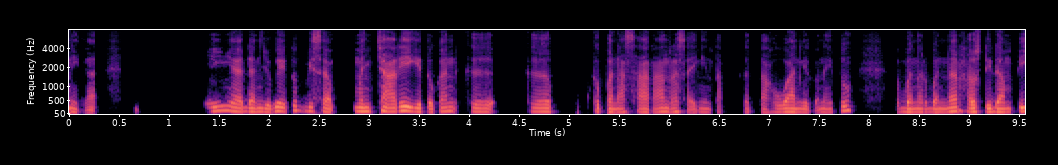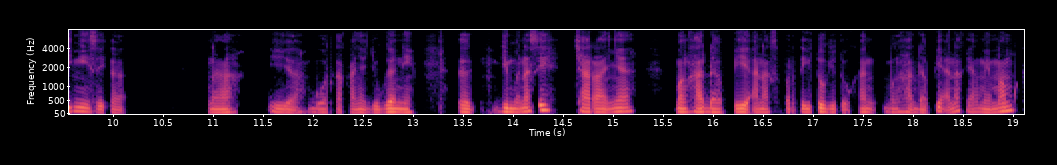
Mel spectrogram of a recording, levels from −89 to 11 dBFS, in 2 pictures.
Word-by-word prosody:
nih, 115 -4 -1
Kak. - - -10 1.1
Iya 140 -1 +3
dan 125 -1 +3
juga 140 +5 +5
itu 160 +4 0
bisa 140 -5 0 0.2
mencari 130 +1 +6
gitu 110 -3 +3
kan 135 +3 -1
ke 120 -2 0 0.3
ke 125 -2 0 0.4
ke 125 - -3
penasaran, 110 +1 0
rasa 120 -3 -3
ingin 110 -1 -6
ta - - -14 0.2
ketahuan, 115 0 0
gitu. 105 - -3
Nah, 105 0 -3
itu, 155 +7 0 0.5
ke - - -9
benar-benar 110 +3 +3
harus 120 -3 +3
didampingi 115 +4 +4
sih, 105 -2 -3
Kak. 95 -3 -7 0.8
Nah. 105 0 0 0.4
Iya 105 -3 -2
buat 105 -1 -7
Kakaknya 100 +1 -5
juga 105 +3 +3
nih, 105 -1 +1 0.5
eee, 110 -2 +1 0.2
gimana 125 +1 +2
sih 175 +4 +5 0.2
caranya, 120 +1 0 0.4
menghadapi 115 -1 +2
anak 105 0 -4
seperti 110 -1 -5
itu 120 -3 +3
gitu 100 -3 -6
kan? 115 -2 -5
Menghadapi 110 +1 -4
anak 140 +3 -5
yang 115 - -7
memang 110 +9 +1
115 Hz, 150 wpm, -24 LUFS, 110-125 Hz, 1.1 s, mencari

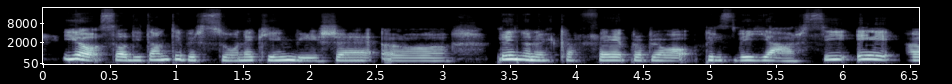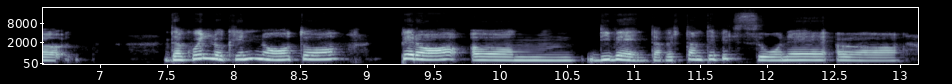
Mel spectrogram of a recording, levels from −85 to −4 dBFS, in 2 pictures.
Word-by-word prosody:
Io, 265 -1 +6
so 205 -1 +1
di 200 0 -3
tante 225 +4 0
persone 200 -2 -3
che 205 0 -5
invece, 185 -2 0
uhm, 175 -1 -5 0.4
prendono 250 -5 +5
il 190 0 -8
caffè 195 0 -2
proprio 190 -2 -3
per 210 -2 -3
svegliarsi 195 +2 -1
e, 245 -1 +2
uhm, 195 -1 -1 0.7
da 225 0 +2
quello 280 0 +4
che 255 0 0
noto 255 0 +2 0.4
però, 255 -3 +5
uhm, 200 -2 -1
diventa 215 -5 0
per 205 +1 -7
tante 245 +1 -1
persone, 210 -7 -1
ehm, 185 -2 -3
205 Hz, 125 wpm, -25 LUFS, 195-240 Hz, 0.7 s, Io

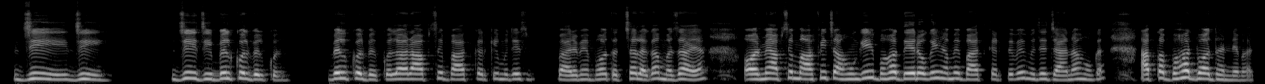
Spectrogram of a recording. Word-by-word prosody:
जी, 230 0 0
जी। 215 -3 -2 0.6
जी, 275 +6 +1
जी, 250 +2 -1
बिल्कुल, 270 +2 +2
बिल्कुल। 215 -3 -3 0.4
बिल्कुल, 270 0 +4
बिल्कुल 230 +1 -2
और 245 0 +4
आपसे 240 +3 0
बात 230 -1 -2
करके 245 0 -7
मुझे 240 0 -3
इस 245 -1 -7 0.3
बारे 215 -1 0
में 230 0 -6
बहुत 240 0 -3
अच्छा 245 +5 -2
लगा, 255 +3 0
मज़ा 240 +1 0
आया 230 +4 0 0.4
और 240 +1 +6
मैं 260 +1 +1
आपसे 255 +4 +1
माफ़ी 255 +2 +1
चाहूँगी 260 +2 0
बहुत 275 +2 +2
देर 265 0 +5
हो 260 - +4
गई 285 +3 -1
हमें 270 -1 -2
बात 225 -1 -2
करते 235 0 -7
हुए 275 +3 -2
मुझे 250 -1 -3
जाना 220 +1 -3
होगा। 235 0 -6 0.4
आपका 235 +6 +2
बहुत-बहुत 265 -2 +3
धन्यवाद। 200 -3 -6
245 Hz, 190 wpm, -26 LUFS, 225-265 Hz, 0.6 s, और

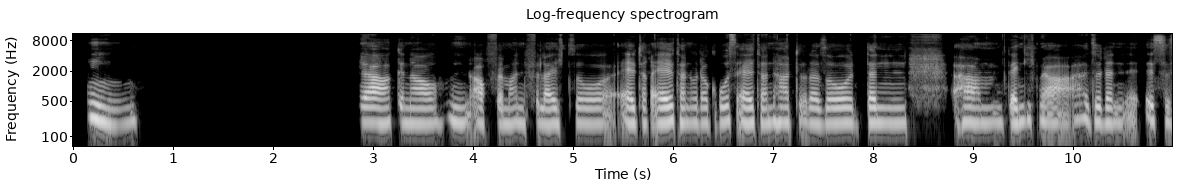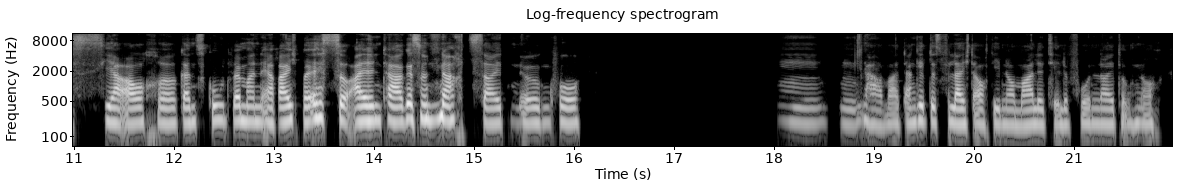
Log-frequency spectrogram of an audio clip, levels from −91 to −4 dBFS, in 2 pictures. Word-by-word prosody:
Mhm. 195 -4 0 2.2
Ja, 190 -1 +4
genau. 185 -1 -1
Und 195 -4 -4
auch 185 - 0
wenn - - -4
man 185 +1 -5
vielleicht 180 0 -3
so 180 -1 -2
ältere 185 -1 -1
Eltern 190 0 +2
oder 185 0 -4
Großeltern 190 -1 -2
hat 195 -2 -3
oder 185 -1 -2
so, 185 +1 +1
dann, 190 0 -1 0.5
ähm, 190 0 -2
denke 195 +3 0
ich 210 - -10
mir - - -3
a - - 0
also 215 -3 -4
dann 190 0 -4 0.2
ist 205 -1 -3
es 195 - -8
ja 185 -3 +5
auch, 190 +1 +1
äh, 185 0 0
ganz 190 0 -1
gut, 210 0 -2
wenn 205 0 +6
man 200 0 +1
erreichbar 195 +1 +4
ist, 230 0 +4
zu 210 -3 +5
allen 200 +1 +6
Tages 205 +1 +6
und 215 0 +3
Nachtzeiten 195 -3 +2
irgendwo. 185 0 -2 2.0
Mhm, 190 -2 -14
mhm. 180 +3 -11
Aber 165 - -5
dann - - -4
gibt 205 -1 0
es 195 - -2
vielleicht 180 -3 +1
auch 175 - -2
die 180 +1 -6
normale 170 0 -2
Telefonleitung 175 - -7
noch. 90 -1 -8
190 Hz, 145 wpm, -23 LUFS, 180-195 Hz, 2.2 s, wenn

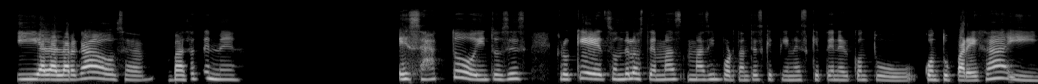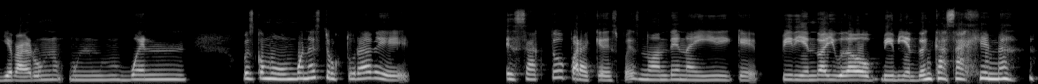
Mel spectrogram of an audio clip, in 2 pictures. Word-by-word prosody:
y 240 0 0
a 225 - +7
la 220 -1 +7
larga, 260 +5 +4
o 230 -1 -3
sea, 205 -2 -8 0.2
vas 220 +3 0
a - - -5
tener 230 -5 -4 1.6
Exacto, 250 +3 -1
y 220 - 0
entonces 235 +4 -4 0.3
creo 235 -2 -2
que 255 -4 +5
son 235 -1 -3
de 245 - +1
los 255 -1 0
temas 230 0 -4
más 220 0 -4
importantes 215 -2 -5
que 225 - -8
tienes 205 -2 -9
que 215 - -8
tener 205 -1 -7
con 210 -1 -8
tu 180 -4 -7
con 215 -2 -1
tu 215 0 -4
pareja 200 +10 +3
y 190 -6 -4
llevar 185 0 +1
un 215 +3 -6
un 205 0 -6
buen, 225 0 -1 0.5
pues, 270 -1 -1
como 265 -3 +4
un 245 +1 +3
buena 275 +1 +4
estructura 270 -2 0
de 225 -8 -1 0.9
exacto, 245 +5 -2
para 215 -8 +2
que 205 - -1
después 195 +6 -5
no 220 -2 0
anden 215 +1 -1
ahí 200 0 -2
que 195 - -4
pidiendo 215 -1 +2
ayuda 210 -1 +5
o 200 +3 0
viviendo 200 -1 +2
en 250 +2 +6
casa 265 -1 +3
ajena. 255 0 +4
225 Hz, 160 wpm, -22 LUFS, 205-245 Hz, 1.6 s, a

